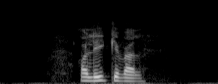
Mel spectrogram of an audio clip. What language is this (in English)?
Norwegian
